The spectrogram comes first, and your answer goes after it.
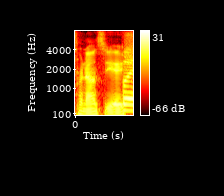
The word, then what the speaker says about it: pronunciation: pronunci but it's weird because English sucks it's pronounced pronunciation it's pronunciation it's pronunciation yeah so even now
